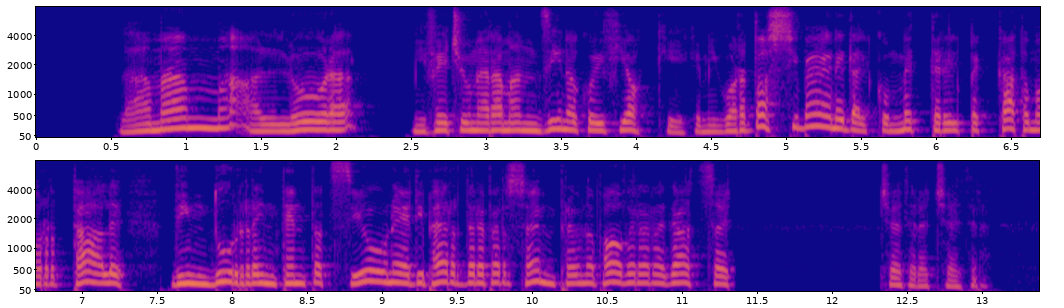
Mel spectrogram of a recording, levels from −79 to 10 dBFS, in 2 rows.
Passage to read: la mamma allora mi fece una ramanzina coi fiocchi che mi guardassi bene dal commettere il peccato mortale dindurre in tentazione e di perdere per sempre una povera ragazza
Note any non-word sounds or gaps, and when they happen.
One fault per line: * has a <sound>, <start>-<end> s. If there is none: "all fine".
all fine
